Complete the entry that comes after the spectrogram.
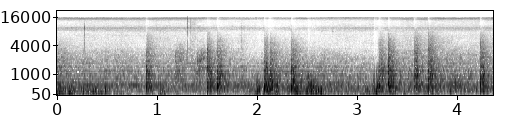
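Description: Aerial firework shells bursting, a string of about eight bangs at irregular spacing, each trailing off in an echo.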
